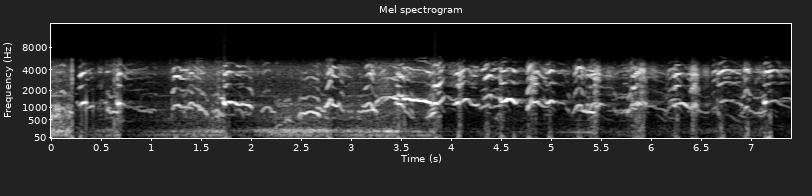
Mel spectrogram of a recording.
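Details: Pit Bull / Boxer mix puppies keening in high, bending whines and quick yips, with the cries piling over one another and a faint low murmur beneath the first half.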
